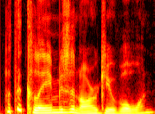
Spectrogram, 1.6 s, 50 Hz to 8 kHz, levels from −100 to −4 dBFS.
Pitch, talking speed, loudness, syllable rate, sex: 150 Hz, 270 wpm, -16 LUFS, 6.9 syllables/s, male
